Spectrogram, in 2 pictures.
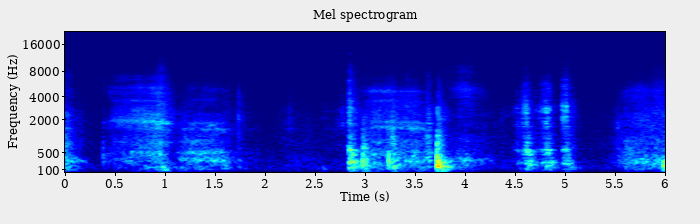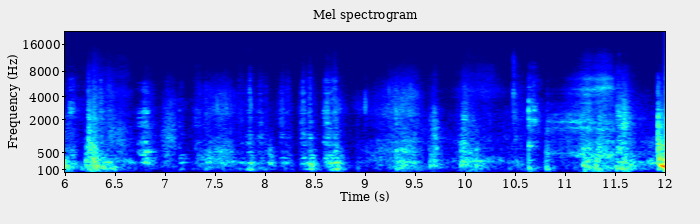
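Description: Wooden bow saw cutting into a wooden guitar neck blank held in a vise, in short, uneven strokes that begin about three seconds in.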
